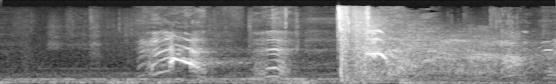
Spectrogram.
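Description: A creature shrieks and screeches nearby.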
